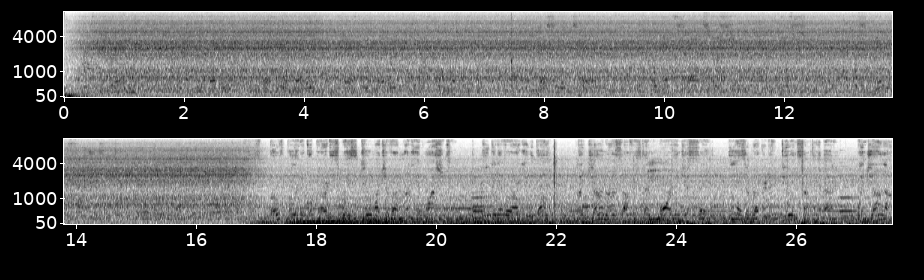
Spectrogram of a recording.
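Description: A steady, quieter hum with faint held tones for about seventeen seconds. Then a louder low rumble of a car's engine and tyres heard from inside the cabin comes in suddenly and keeps going.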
